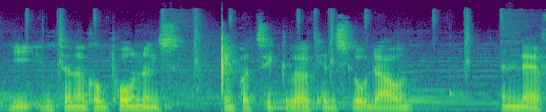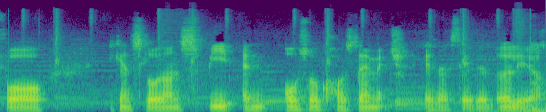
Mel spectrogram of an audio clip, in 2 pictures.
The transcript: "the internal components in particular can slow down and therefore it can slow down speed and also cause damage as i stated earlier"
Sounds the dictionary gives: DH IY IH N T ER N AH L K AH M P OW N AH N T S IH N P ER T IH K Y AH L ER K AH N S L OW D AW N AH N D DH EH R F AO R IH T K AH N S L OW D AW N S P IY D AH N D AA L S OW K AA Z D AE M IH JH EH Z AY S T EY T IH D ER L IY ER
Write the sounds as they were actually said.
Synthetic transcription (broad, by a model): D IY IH N T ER N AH L K AH M P OW N AH N T S IH N P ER T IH K Y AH L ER K AH N S L OW D AW N AH N D EH F AO IH T K AH N S L OW D AW N S P IY D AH N AA L S OW K AA S D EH M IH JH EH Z AY S T EY T IH D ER L IY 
